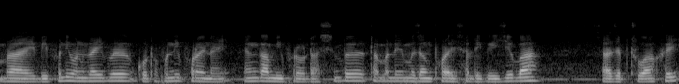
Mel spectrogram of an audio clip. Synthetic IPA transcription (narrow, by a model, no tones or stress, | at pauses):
bajbipʰɯniɔnɡajbɯɡɔtʰopʰɯnipʰɔɾajnajjaŋɡamipʰɔɾawdasinbɯtamanɯmɯzaŋpʰɔɾa̰jsaliɡɯjzɯba | sa̰zɯp̚tʰuwakʰɯj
